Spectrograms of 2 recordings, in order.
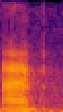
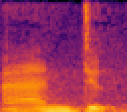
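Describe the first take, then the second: First: The word is said quickly in a reduced form. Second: The word is said fully and clearly. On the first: The word is part of connected speech. "സ്പീഡിൽ ആൻഡ് ഇങ്ങനെ പറഞ്ഞേ പോകത്തുള്ളൂ" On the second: The word is said on its own. "ഒറ്റയ്ക്ക് പറയുവാണെങ്കിൽ നമ്മൾ ആൻഡ് എന്ന് തന്നെയാണ് പറയുന്നത്"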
